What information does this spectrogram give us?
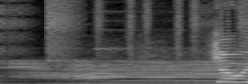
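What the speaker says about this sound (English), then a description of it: "thank you for your daily moo" A single cow moo, long and loud with a rich harmonic drone that swells and rises in pitch at the end, heard alone and close with no talking.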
